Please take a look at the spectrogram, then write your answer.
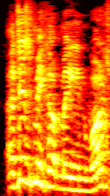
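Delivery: ordinary talk, nothing marked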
